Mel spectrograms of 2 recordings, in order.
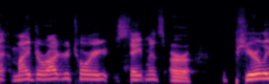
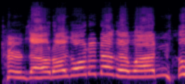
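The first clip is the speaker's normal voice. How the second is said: mock wizard; 10 semitones higher, 7 dB louder than usual. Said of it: "And they go".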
